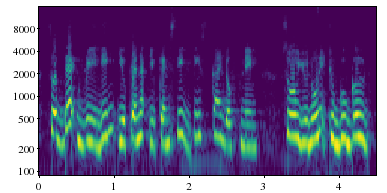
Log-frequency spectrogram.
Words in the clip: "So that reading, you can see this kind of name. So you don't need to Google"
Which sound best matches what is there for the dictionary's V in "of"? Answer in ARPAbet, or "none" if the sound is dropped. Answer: F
